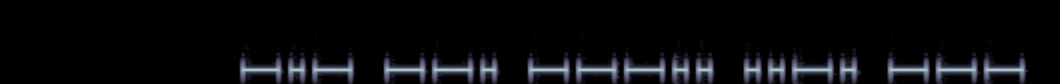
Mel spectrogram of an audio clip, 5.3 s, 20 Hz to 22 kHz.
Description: Morse code, heard as a keyed tone, about 20 wpm, 700 Hz. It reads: KG8FO
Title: USA Call Signs - 5 Characters - 20wpm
